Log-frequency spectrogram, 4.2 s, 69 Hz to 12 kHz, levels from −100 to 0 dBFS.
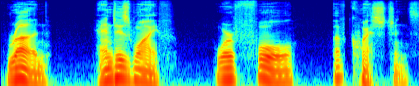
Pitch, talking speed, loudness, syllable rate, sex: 90 Hz, 115 wpm, -20 LUFS, 3.4 syllables/s, male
